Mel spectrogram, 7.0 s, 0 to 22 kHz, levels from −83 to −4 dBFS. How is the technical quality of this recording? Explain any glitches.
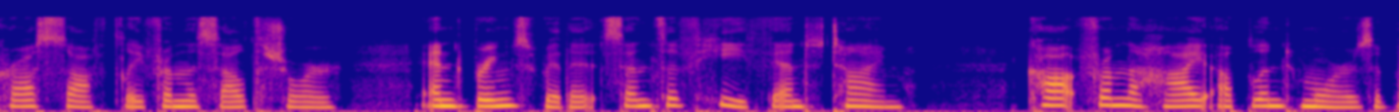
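There is one glitch in this speech recording, a bit error spike at 2.18 s. A single flipped bit makes one sample jump by a power of two and snap straight back, peaking at about -35 dBFS. It sounds like a sharp tick. On a spectrogram it appears as a thin vertical line across all frequencies, and on the waveform as a lone one-sample needle.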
